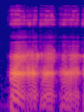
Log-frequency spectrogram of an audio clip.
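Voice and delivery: stumbling hesitant stutter. Real, not acted. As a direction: trip over the start. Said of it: "I'm stuttering".

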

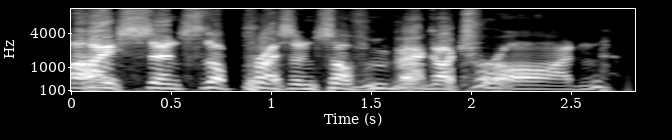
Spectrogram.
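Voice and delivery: slow, low, booming robot leader; mock-epic deep commander voice; Optimus Prime. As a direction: intone it slowly like a heroic robot. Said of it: "Optimus Prime, out of nowhere".

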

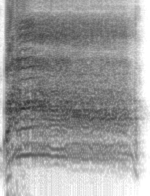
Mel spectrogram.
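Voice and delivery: very high, drawn-out cry; acted-out squeal of pain; pained wail. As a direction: wail into the chair. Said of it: "I'm pushing my face into the plastic hole".

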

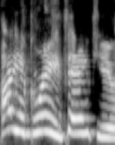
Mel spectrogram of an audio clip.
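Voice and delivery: high, loud burst of agreement; delighted agreement. Real, not acted. Host to guest who picked the same winner, delighted.

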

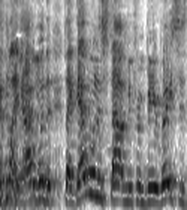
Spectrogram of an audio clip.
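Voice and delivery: loud laughing rant. Real, not acted. Laughing while ranting.

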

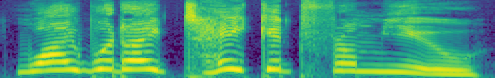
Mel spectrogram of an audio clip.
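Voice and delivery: accused man insisting; emphatic. A narrator's reading. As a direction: insist hard. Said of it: "Frederick said emphatically".

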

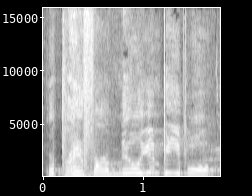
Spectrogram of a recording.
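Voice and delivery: put-on a kid dreaming big to God; eager little kid. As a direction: pray it like an excited seven-year-old. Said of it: "this little seven-year-old goes".

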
